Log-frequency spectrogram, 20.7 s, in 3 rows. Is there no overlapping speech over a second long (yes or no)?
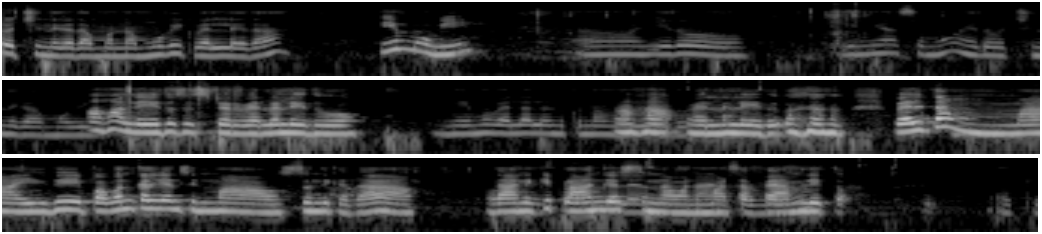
no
